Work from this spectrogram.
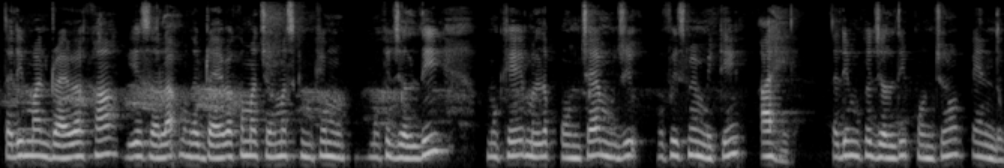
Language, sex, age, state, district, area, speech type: Sindhi, female, 18-30, Gujarat, Surat, urban, spontaneous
